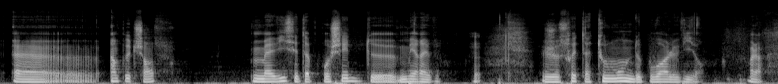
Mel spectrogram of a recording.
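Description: A man speaks at a medium pitch and a fairly slow pace with fairly even intonation. His loudness stays very even, and his pauses are long and frequent. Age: 30s. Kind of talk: casual interview chat.

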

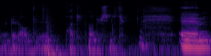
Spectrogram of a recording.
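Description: A man speaks rather unhurriedly, his voice ringing with audible room echo. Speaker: financial consultant and former senior finance official. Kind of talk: interview, lecture-like explanation. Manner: halting, with many hesitations and repetitions; formal.

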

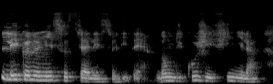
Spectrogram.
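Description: At a moderate tempo, a woman talks with a fairly low pitch. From Congo. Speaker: storytelling coach. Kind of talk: interview.

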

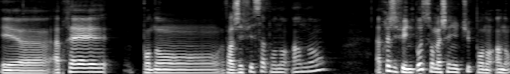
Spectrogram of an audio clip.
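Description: A man with an unremarkable speaking voice, medium pitch and ordinary pitch variation, in a very clean recording with a silent background. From northern France (Lille). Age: 30s. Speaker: e-commerce entrepreneur. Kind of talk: interview.

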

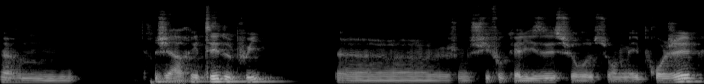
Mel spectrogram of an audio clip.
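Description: With audible room echo, a man with a very deep, low pitch talks at a very slow pace, leaving long, frequent pauses, his pitch varying in an ordinary way and his loudness swinging widely. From Belgium. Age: 20s. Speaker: entrepreneur. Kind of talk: interview.

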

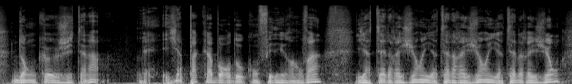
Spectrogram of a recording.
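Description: A man speaks very fast in a very deep, low voice with a dark, mellow tone. His intonation stays fairly even and his loudness very even. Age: 50s. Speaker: wine bar owner. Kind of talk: interview.

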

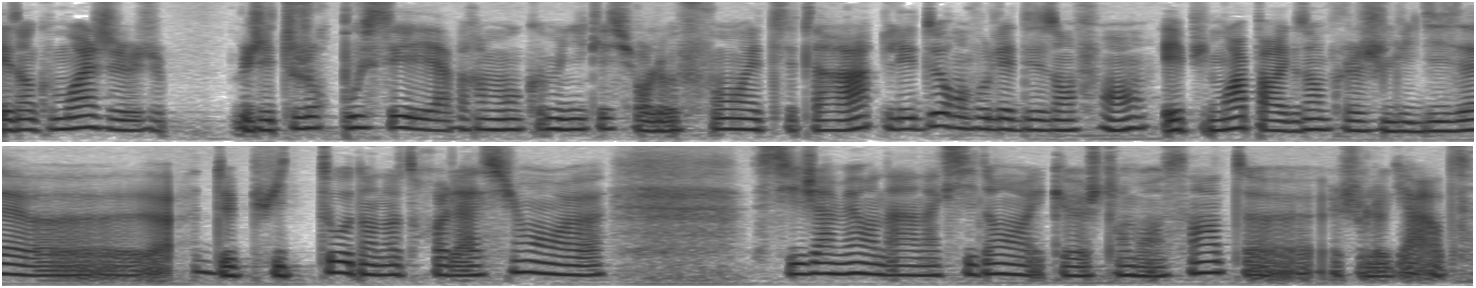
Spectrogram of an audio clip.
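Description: A woman's fairly low, normal speaking voice, fairly even in intonation and fairly slow in pace. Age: 30s. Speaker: lawyer and doctoral student. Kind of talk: casual chat.

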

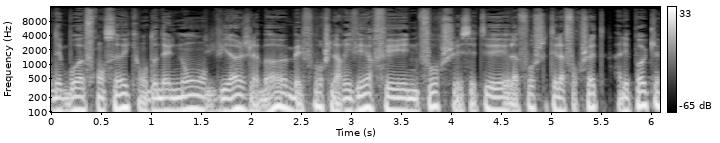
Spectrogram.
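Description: This man has an ordinary speaking voice with a fairly low pitch. He moves at a fairly quick pace with fairly even intonation. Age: 50s. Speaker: western village owner, former IT director. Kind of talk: casual interview.

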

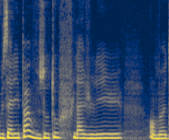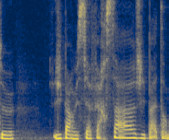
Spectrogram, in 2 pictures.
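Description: Noticeable background noise behind a woman's fairly high-pitched voice at a moderate pace. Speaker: podcast host and entrepreneur blogger. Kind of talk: solo self-help podcast talk.

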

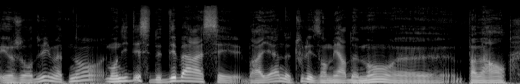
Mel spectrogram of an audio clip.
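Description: Lively intonation marks a man speaking at a moderate pace. His fairly low voice has a dark, mellow tone. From France, Bourbonnais (Allier). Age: 50s. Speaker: new vineyard owner. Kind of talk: interview. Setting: outdoors in a vineyard.

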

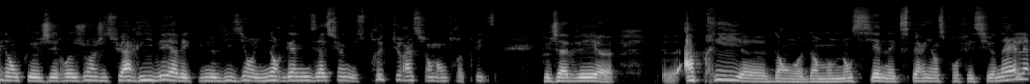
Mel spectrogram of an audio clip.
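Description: Against a quiet background, a woman talks with a dark, mellow tone at a fairly slow pace. Her pitch is fairly low, with ordinary variation. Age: 40s. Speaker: company CEO. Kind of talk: interview. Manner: halting.

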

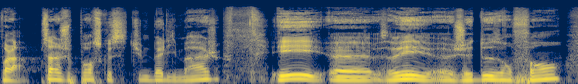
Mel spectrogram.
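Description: This man's voice sits at medium pitch with a dark, mellow, somewhat breathy tone and fairly even intonation, recorded with a dry, close sound and no echo. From Strasbourg, Alsace, France. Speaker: energy policy think tank director. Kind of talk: expert interview.

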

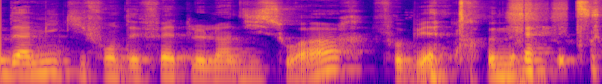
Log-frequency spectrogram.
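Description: A woman's dark, mellow voice with vocal fry, at a moderate pace. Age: 40s. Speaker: comedian and author. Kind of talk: interview.

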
